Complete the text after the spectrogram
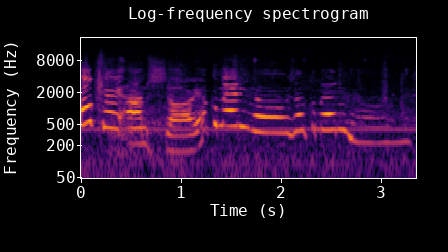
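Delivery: high, slow, cooing apology to a frightened dog. Real, not acted.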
